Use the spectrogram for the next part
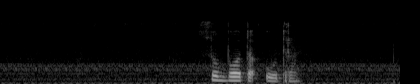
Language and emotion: Russian, neutral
